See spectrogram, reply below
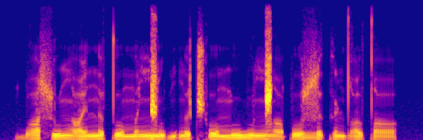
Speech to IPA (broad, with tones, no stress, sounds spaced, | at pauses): b ɑ˦˨ ɬ u˧˥˧ ŋ ɑ˨˦ e̯ n ə˧˩˧ t̪ o˧˩˧ m ə˨˦ ŋ͡ǁ u˨˩ b ŋ ə˦˥ t͡ʃʼ o˨˦ m u˦˥ w u˨˦ ŋ͡ǁ ɑ˨˩ p o˧˥˧ ɮ ə˧˩˧ k ə˨˩ ɳ d̪ ɑ˧˩˧ o̯ t̪ ɑ˨˩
